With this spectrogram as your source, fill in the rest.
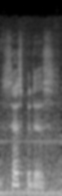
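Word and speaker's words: Céspedes: And the fact that Lester Is that how he pronounces it? Cespedes, yeah, that Lester would be a free agent, and he'd really like to stay in Boston and come back.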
